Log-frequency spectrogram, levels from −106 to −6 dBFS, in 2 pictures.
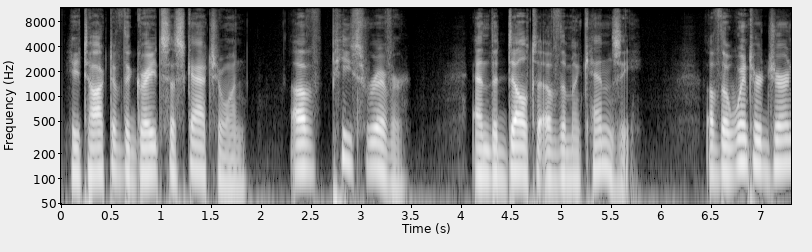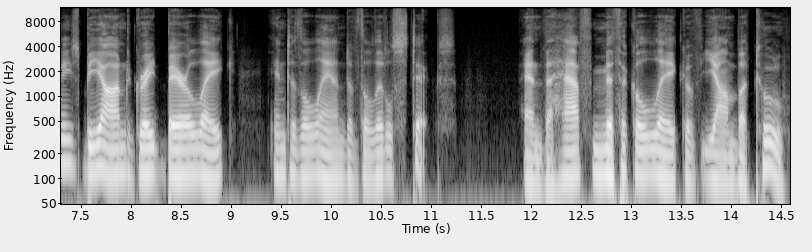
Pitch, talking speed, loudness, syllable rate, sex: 110 Hz, 155 wpm, -20 LUFS, 4.6 syllables/s, male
